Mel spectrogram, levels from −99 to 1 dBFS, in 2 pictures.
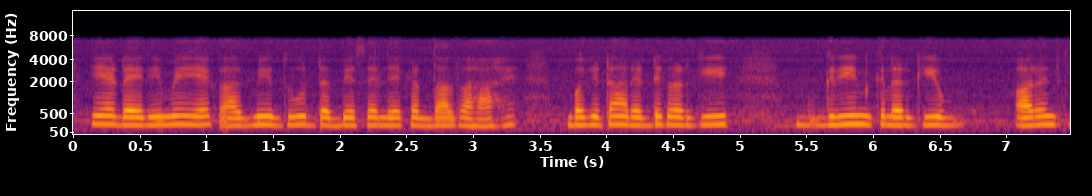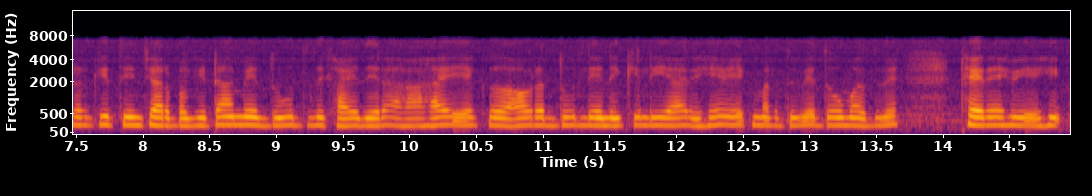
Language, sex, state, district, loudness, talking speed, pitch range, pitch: Hindi, female, Andhra Pradesh, Anantapur, -25 LUFS, 160 wpm, 190-205 Hz, 195 Hz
